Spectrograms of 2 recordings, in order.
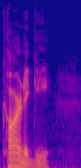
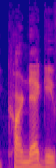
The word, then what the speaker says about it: Carnegie: Carnegie there. It's not Carnegie. In Pittsburgh, the Carnegie family pronounces it Carnegie, and that's how it's pronounced in Pittsburgh.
